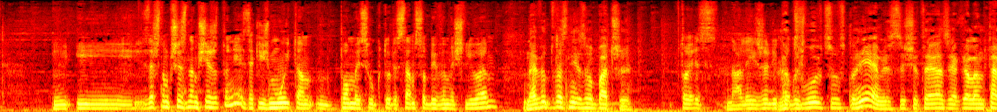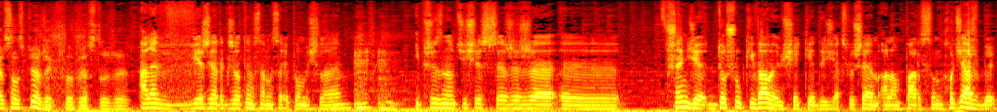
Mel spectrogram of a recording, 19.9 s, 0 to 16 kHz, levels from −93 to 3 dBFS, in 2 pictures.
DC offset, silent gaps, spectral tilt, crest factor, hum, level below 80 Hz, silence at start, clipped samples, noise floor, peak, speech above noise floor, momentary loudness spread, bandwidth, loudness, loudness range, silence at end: under 0.1%; none; -5 dB/octave; 16 dB; none; -32 dBFS; 0 s; under 0.1%; -36 dBFS; 0 dBFS; 21 dB; 8 LU; 16 kHz; -16 LUFS; 3 LU; 0 s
